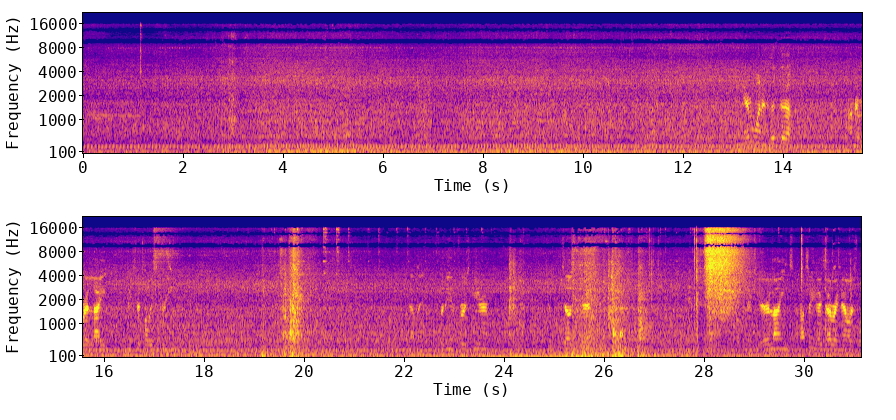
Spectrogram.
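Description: Semi-truck diesel engine running steadily as the tractor backs under a trailer to couple, with a sharp knock about twenty seconds in and a burst of air hiss near the end.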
